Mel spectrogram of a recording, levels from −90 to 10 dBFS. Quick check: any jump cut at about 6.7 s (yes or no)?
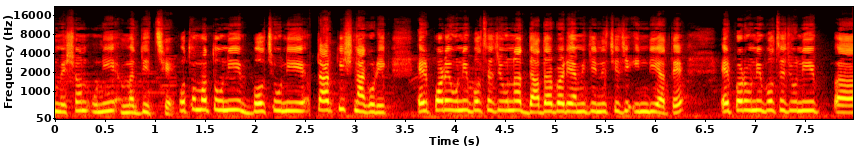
no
